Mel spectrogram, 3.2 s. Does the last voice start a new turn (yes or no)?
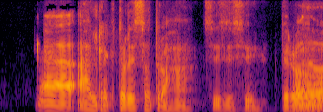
yes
